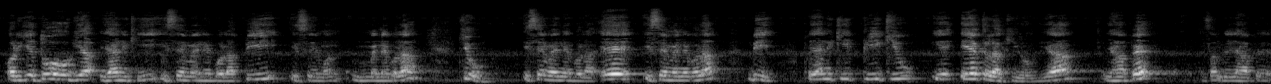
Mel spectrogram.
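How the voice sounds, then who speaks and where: A man's voice: sits high, darkish tone. A male math teacher talks through a geometry lesson, asking rhetorical questions and answering them himself. He keeps checking in with "okay" and slips English terms into his explanation. He is heard from a distance in a reverberant room. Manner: repetitive, asks rhetorical questions and answers them, frequent "theek hai".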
